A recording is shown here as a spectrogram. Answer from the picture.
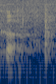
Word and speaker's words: Coke: And then in letter F in the 1600s, there was a man named Sir Edward Cook, pronounced Cook, spelt Coke.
